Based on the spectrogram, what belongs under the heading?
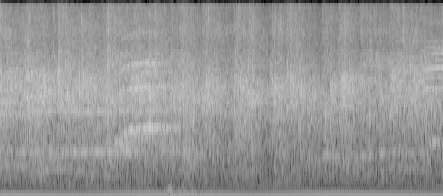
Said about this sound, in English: Or if you agree with me, can you clap? Can you shout amen?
